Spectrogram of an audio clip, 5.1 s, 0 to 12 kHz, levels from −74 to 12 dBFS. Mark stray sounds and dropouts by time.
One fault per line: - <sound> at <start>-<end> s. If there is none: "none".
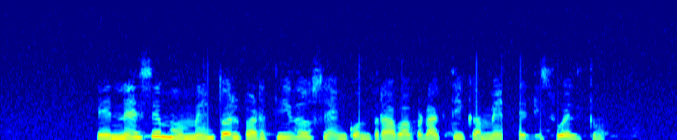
- dropout at 3.8-3.9 s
